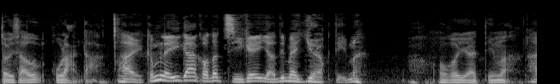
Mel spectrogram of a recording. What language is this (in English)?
Chinese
